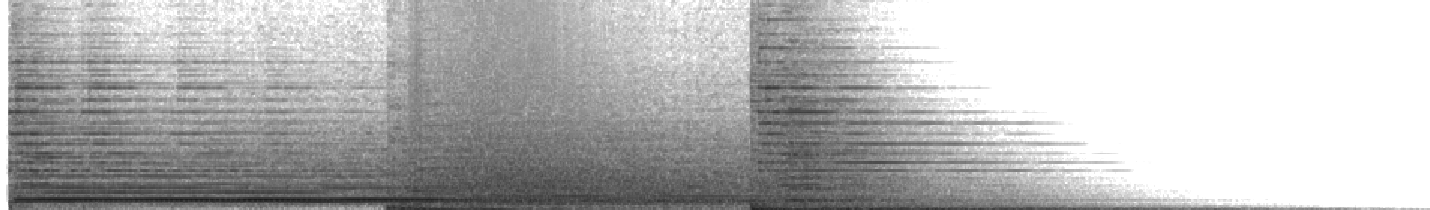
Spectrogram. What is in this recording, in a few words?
String Large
